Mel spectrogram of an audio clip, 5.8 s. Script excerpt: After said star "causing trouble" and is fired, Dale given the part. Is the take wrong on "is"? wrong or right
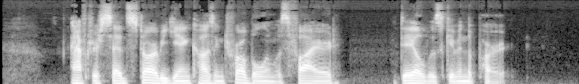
wrong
